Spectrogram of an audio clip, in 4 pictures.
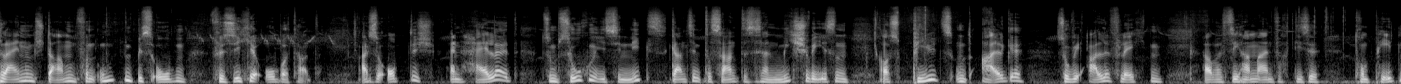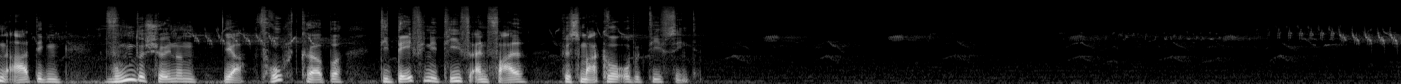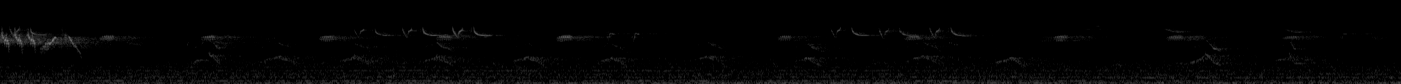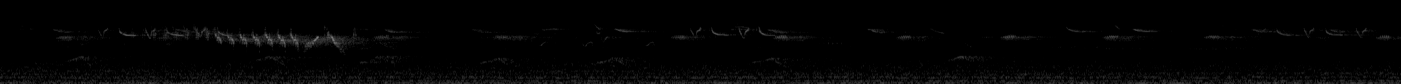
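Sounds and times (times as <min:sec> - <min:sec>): songbirds chirping: 0:00.0 - 0:56.0
loud rapid bird trill: 0:09.9 - 0:23.7.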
